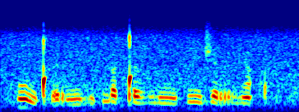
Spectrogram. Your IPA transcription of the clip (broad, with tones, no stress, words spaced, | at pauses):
ũ˦˨ǃʼɘ˨rŋɡi˨˦ʔ jɐ˦ǃɘ˦vɦĩ˦ | nd͡ʒɘ˦˨rɦẽ˦ħ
